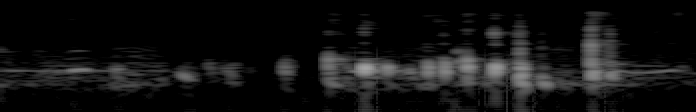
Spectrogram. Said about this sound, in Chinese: 对，打字声音这么小啊？ 嗯，你打字声音小我也听到了啊。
